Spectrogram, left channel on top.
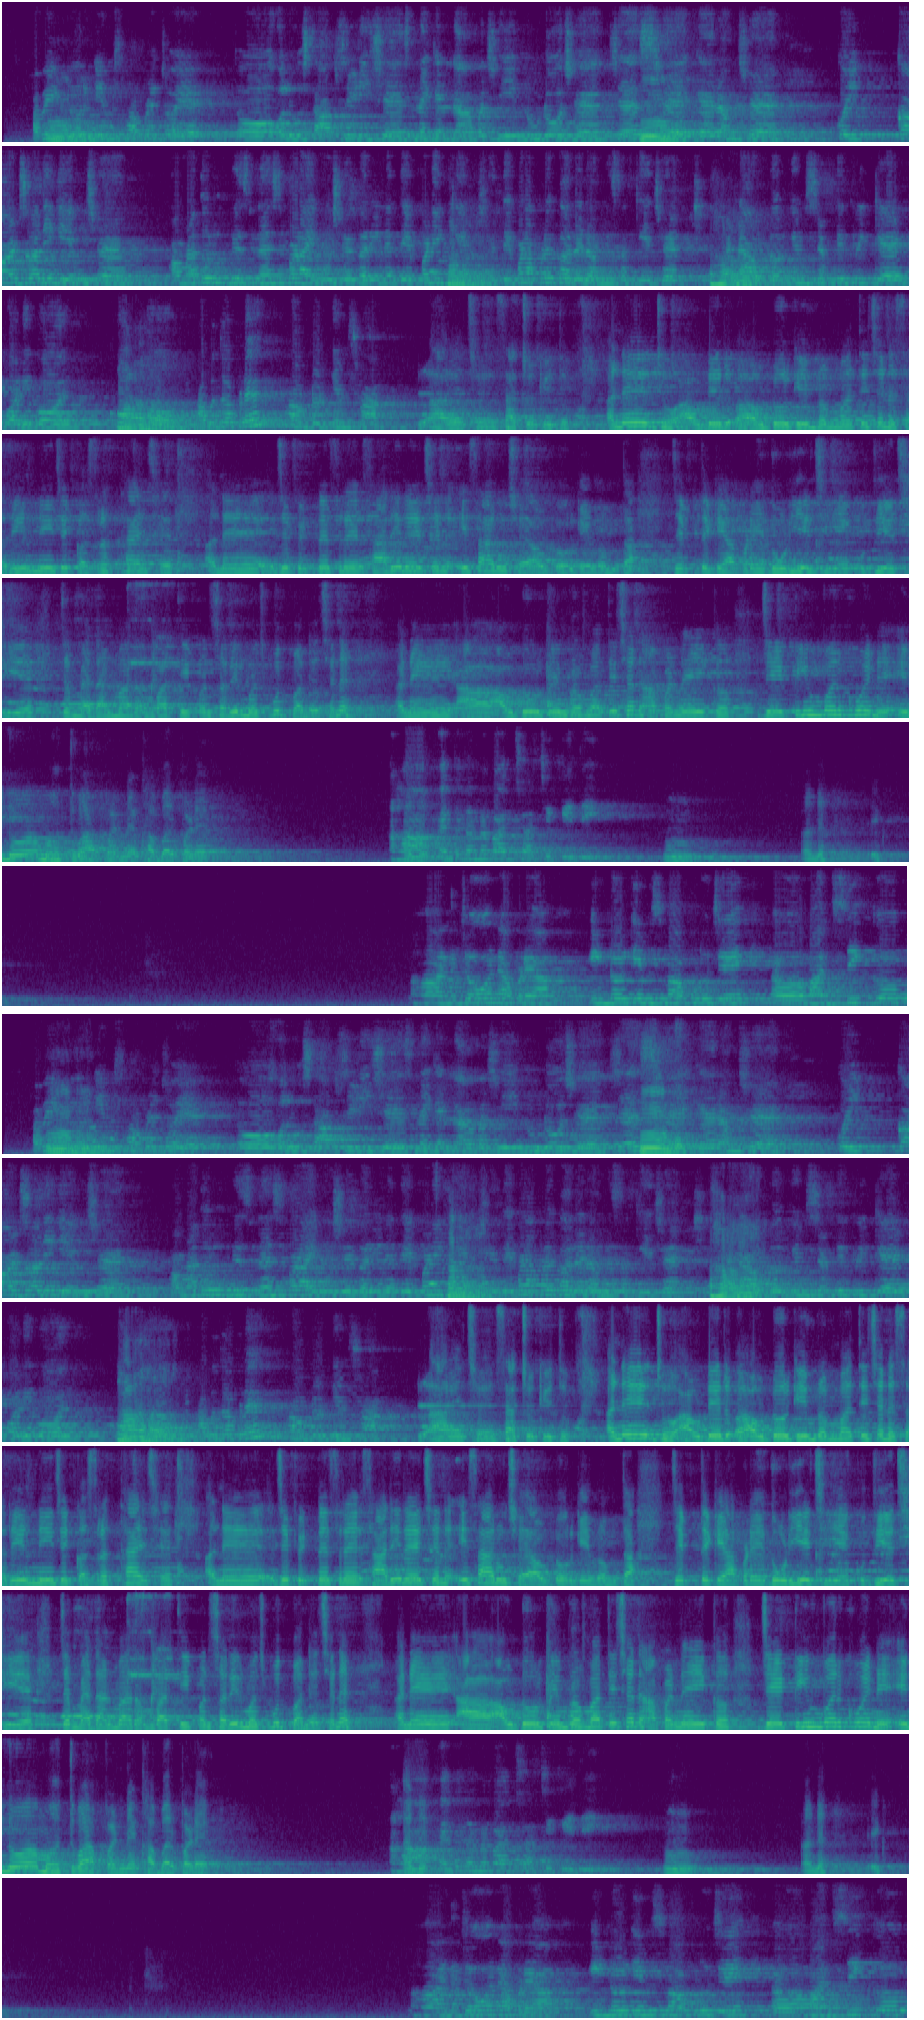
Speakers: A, on the left; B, on the right.
A: હવે
B: હમ
A: ઈન્ડોર
B: હમ
A: ગેમ્સમાં આપડે જોઈએ. તો ઓલું સાપ-સીડી છે સ્નેક એન્ડ પછી લુડો છે. ચેસ
B: હમ
A: છે, કેરમ છે. કોઈ કાર્ડ વાળી ગેમ છે, હમણાં તો નેક્સટ પણ આવ્યું છે. કરીને તે પણ એક
B: હા
A: ગેમ છે, તે પણ આપણે ઘરે રમી શકીએ છે.
B: હા
A: અને આઉટડોર ગેમ્સ જેમ કે ક્રિકેટ, વોલીબોલ, ખો-ખો
B: હા હા
A: આ બધું આપણે આઉટડોર ગેમ્સ.
B: આવે છે, સાચું કીધું અને આઉટડોર આઉટડોર ગેમ રમવાતી છે અને શરીર ની જે કસરત થાય છે. અને જે ફિટનેસ સારી રે છે ને, એ સારું છે. આઉટડોર ગેમ રમતા જેમતે કે આપણે દોડીએ છીએ, કૂદીએ છીએ. જેમ મેદાન માં રમવાથી પણ શરીર મજબૂત બને છે ને અને આ આઉટડોર ગેમ રમવાથી છે ને આપણને એક જે ટીમ વર્ક હોય ને એનો આ મહત્ત્વ આપણને ખબર પડે.
A: હા,
B: અને
A: એ તો તમે વાત સાચી કીધી. કીધી.
B: હમ્મ અને એક
A: હા, અને જવો ને આપ પડ્યા ઇન્ડોર ગેમ્સ માં આપણું જે અ માનસિક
